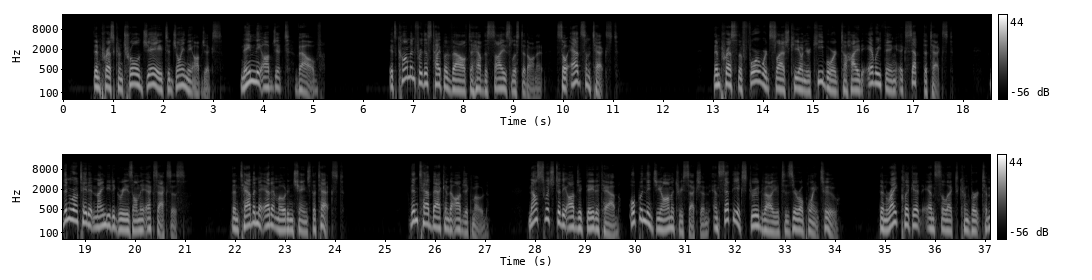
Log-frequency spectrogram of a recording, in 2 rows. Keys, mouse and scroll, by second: 1.9 ctrl+j, 3.9 click, 8.1 middle click, 10.4 shift+a, 14.0 /, 19.2 r, 22.4 Tab, 23.0-25.5 typing, 26.3 Tab, 29.0 click, 30.5 click, 31.9 click, 35.6 right click.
